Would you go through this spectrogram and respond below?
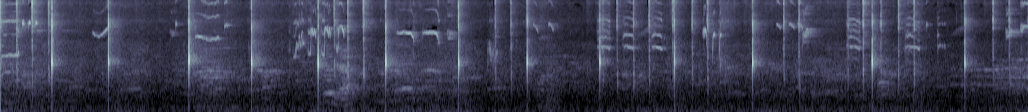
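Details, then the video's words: Young streaked weaver, five months old: sharp dry clicks repeated roughly every half second, with short high chirps and thin whistled slurs in between. "bangsit teler"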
